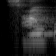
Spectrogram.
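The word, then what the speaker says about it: Tsangpo: তিব্বতের সাংপ বলা হয় সাংপ স্পেলিংটা দেখতো কিরকম তিটাকে বাদ দিয়ে উচ্চারণ করতে হবে তো কোন নদীকে তিব্বতের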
